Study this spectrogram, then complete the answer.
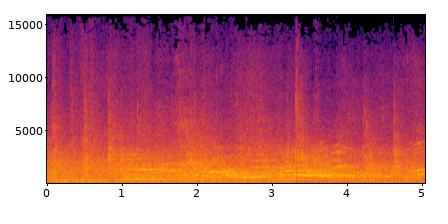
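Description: A crowd of spectators shouts and cheers in an echoing arena.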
